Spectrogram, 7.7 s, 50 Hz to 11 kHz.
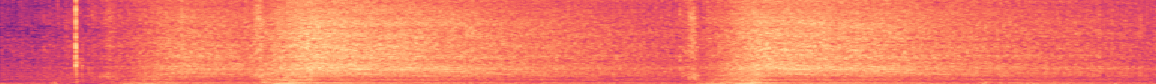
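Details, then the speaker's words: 2009 Ford Crown Victoria Police Interceptor 4.6L V8, 149,000 miles, automatic, slight ticking on passenger side: two clean blips, revs climb smoothly and drop back evenly with no misses or rattles; normal rev response. "i'll rev it up motor sounds good it revs up nice automatic transmission engages"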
